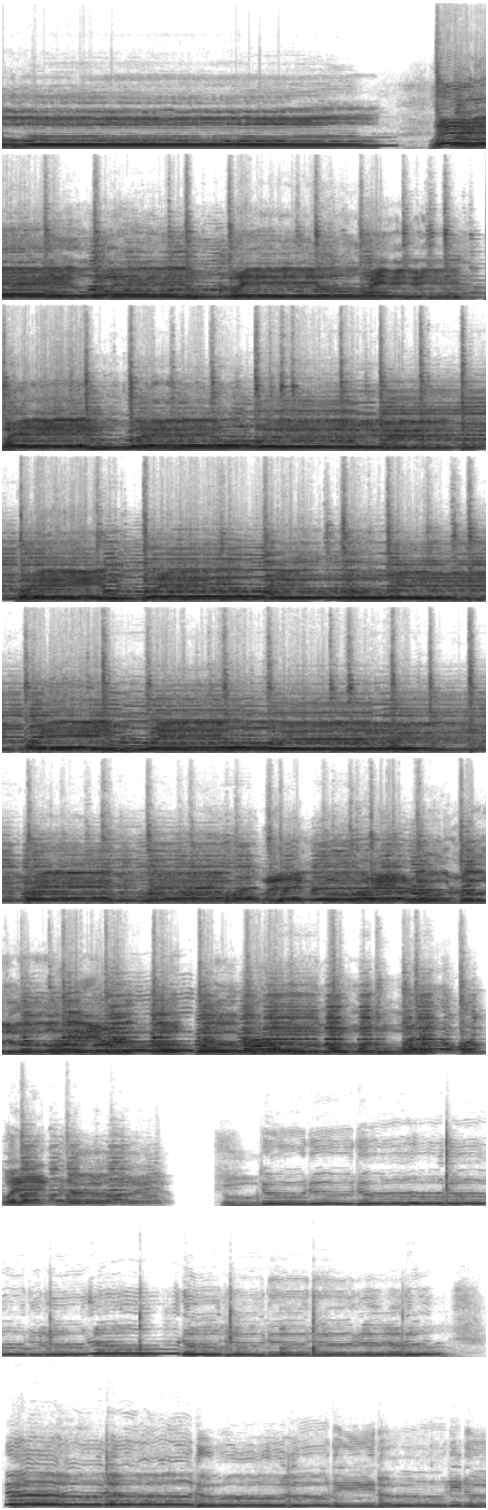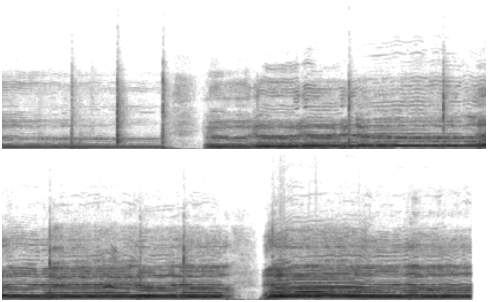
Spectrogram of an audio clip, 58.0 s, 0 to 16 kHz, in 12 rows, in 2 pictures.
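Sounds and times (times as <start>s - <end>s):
accordion: 0.0s - 35.6s, 40.6s - 43.1s, 44.6s - 57.9s
group singing: 0.0s - 57.9s
ukulele: 4.3s - 35.6s, 36.4s - 57.6s
soft tapping beat: 36.4s - 44.8s, 45.4s - 50.2s.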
